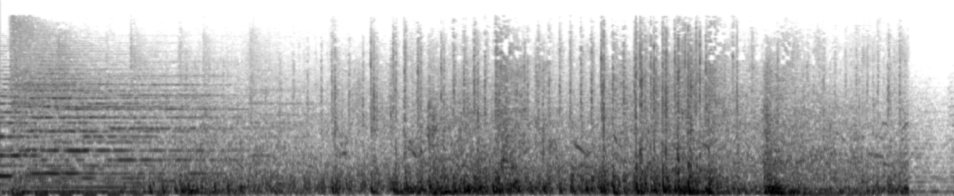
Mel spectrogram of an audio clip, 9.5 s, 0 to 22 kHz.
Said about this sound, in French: Le 16 décembre 1944, dès l'aube, l'artillerie allemande lance une pluie d'obus sur plusieurs villes belges.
